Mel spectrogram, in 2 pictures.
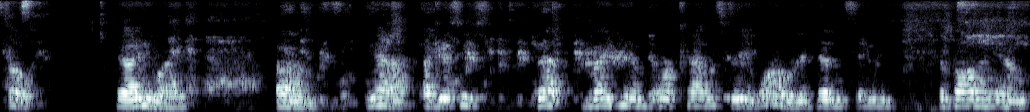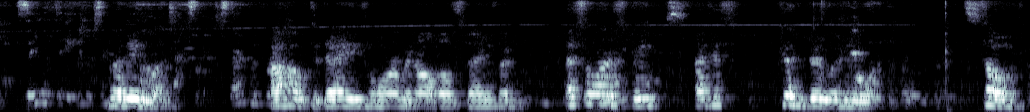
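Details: Adult man with cerebral palsy, dysarthric speech during casual live-stream chat.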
